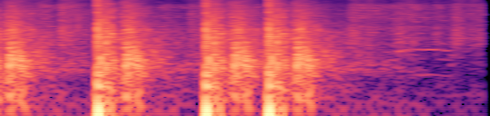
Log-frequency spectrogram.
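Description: A pistol fires single shots.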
